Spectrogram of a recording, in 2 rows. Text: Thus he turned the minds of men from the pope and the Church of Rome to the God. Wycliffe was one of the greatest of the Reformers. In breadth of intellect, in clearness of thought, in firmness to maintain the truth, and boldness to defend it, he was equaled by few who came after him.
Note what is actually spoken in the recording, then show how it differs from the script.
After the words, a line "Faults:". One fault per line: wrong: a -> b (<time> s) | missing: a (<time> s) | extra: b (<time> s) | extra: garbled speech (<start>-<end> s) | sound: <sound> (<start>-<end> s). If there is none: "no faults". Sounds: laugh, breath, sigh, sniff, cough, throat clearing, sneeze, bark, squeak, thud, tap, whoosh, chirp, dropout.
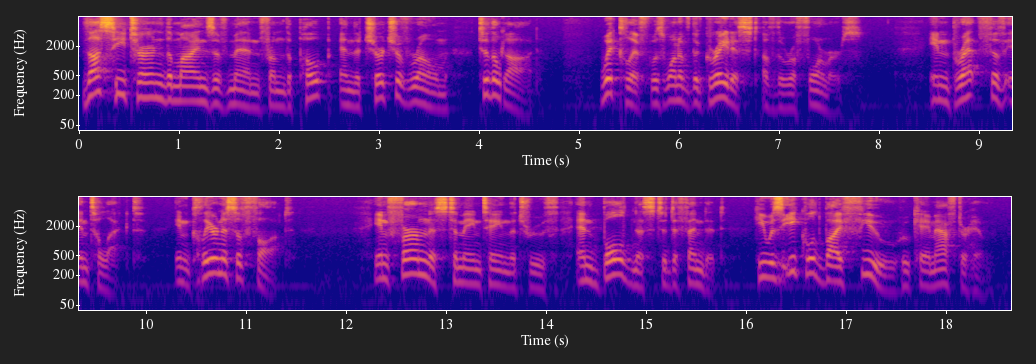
Thus he turned the minds of men from the pope and the Church of Rome to the God. Wycliffe was one of the greatest of the Reformers. In breadth of intellect, in clearness of thought, in firmness to maintain the truth, and boldness to defend it, he was equaled by few who came after him.
Faults:
no faults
